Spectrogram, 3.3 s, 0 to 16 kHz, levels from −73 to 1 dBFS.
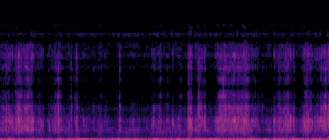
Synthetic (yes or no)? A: no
